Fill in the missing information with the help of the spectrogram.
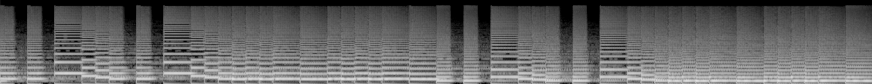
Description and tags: Part of the Epsilon loopset, a set of complementary synth loops. It is in the key of C major, following the chord progression Cmaj7 Fmaj7. It is four bars long at 110bpm. It is normalized.
synth, 110bpm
